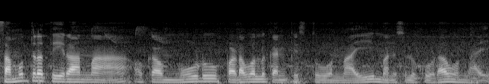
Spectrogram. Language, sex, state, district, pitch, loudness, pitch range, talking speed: Telugu, male, Andhra Pradesh, Manyam, 110 Hz, -22 LUFS, 100-125 Hz, 120 wpm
